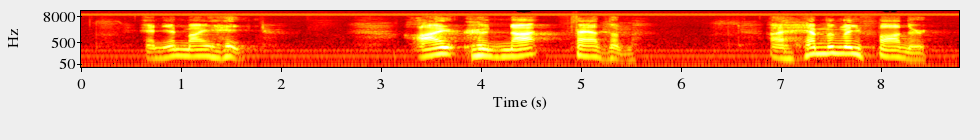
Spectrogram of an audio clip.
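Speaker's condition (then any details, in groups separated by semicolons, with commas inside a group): Severe speech impediment; impediment heard on radio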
